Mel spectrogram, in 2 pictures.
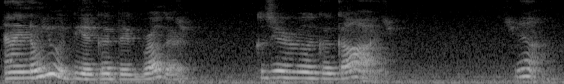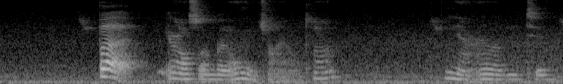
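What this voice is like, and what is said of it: Cooing baby voice. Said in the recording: “My baby voice.”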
